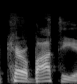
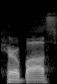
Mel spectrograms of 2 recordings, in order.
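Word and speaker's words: Kiribati: But if we look where Kab where Carabati is, I know it's pronounced Carabas for those people that are freaking out right now.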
